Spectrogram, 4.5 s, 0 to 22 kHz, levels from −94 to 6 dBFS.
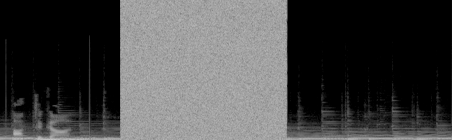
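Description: Between 1.22 and 2.87 s the audio was written as packed 24-bit integers but read back as 16-bit, a wrong sample width. Each 3-byte sample gets split across mismatched 2-byte reads, so most values mix unrelated bytes, and only some still carry the signal's top bits. That section turns into loud, harsh noise with the original sound faint underneath, slowed to about 0.67 times its speed and dropped in pitch to match.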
